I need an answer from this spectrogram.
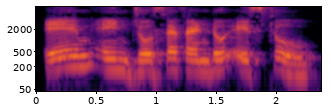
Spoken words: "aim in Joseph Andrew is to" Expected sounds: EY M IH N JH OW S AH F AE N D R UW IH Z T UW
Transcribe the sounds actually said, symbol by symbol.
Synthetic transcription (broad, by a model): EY M IH N JH OW S AH F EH N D UW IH S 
